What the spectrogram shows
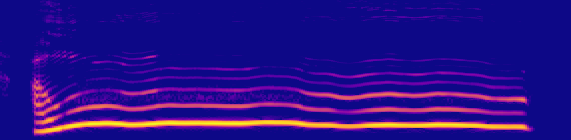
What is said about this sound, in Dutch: Maar wat was dat? Het leek wel of Boutje nog een wolf hoorde. Eén met een diepe, zware stem.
